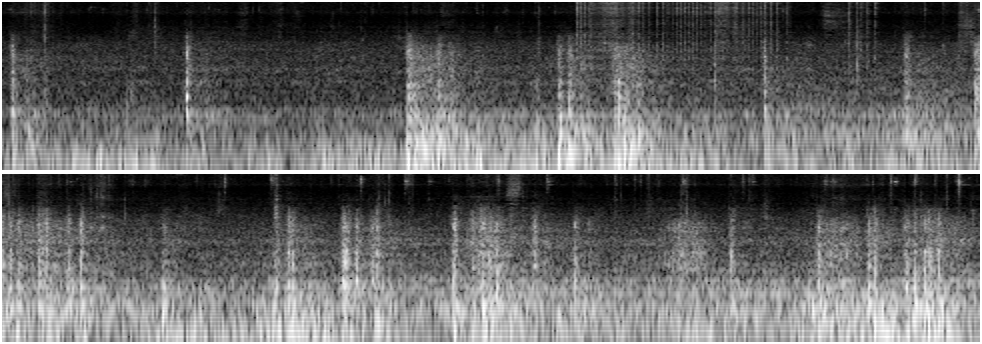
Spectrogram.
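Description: Distant fireworks going off in quick succession: a dense run of booms and crackles from about three seconds in, over a steady low rumble.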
